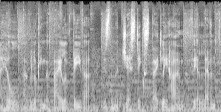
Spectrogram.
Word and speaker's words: Belvoir: Once the site of a Norman castle, it takes its name from the French Belvoir, meaning beautiful view. The English didn't like the French association, so they changed the pronunciation to beaver.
